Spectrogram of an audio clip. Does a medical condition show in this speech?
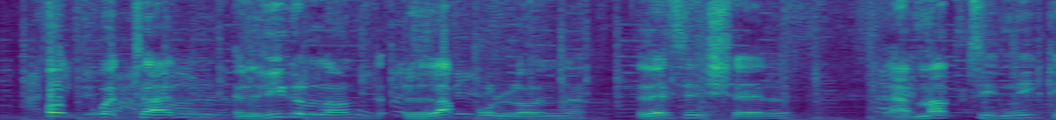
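No.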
